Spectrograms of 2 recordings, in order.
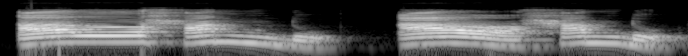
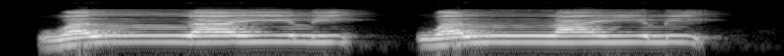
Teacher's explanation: Kalau alif lam syamsiyah ini si alif lamnya ini harus dimasukkan. Dimasukkan ke huruf selanjutnya.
